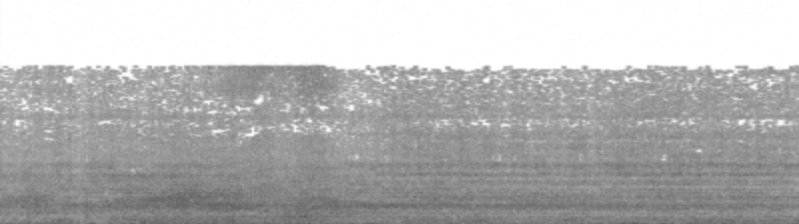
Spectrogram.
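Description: Kansas City Southern streamlined passenger cars, a dome car among them, rolling past on the rails: a steady rumble of steel wheels on track.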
